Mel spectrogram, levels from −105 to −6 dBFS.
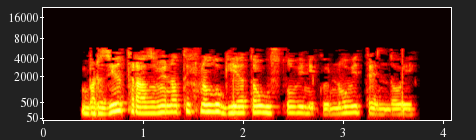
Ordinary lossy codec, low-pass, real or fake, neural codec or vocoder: MP3, 24 kbps; 7.2 kHz; fake; codec, 16 kHz, 16 kbps, FreqCodec, larger model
